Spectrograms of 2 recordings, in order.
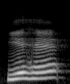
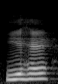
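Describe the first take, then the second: No difference in how they are said.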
